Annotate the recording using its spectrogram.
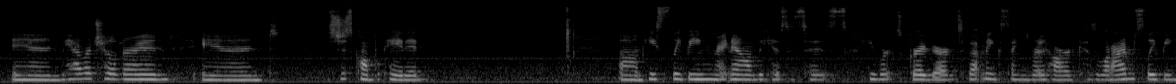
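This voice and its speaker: A woman's voice: on the high side, darkish tone, slight background noise. A young pregnant woman, out of breath, rambling through a matter-of-fact casual vlog update. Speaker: vlogger. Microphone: phone camera.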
